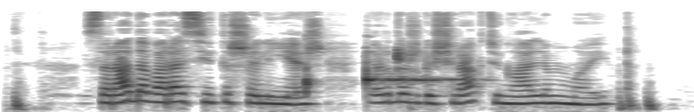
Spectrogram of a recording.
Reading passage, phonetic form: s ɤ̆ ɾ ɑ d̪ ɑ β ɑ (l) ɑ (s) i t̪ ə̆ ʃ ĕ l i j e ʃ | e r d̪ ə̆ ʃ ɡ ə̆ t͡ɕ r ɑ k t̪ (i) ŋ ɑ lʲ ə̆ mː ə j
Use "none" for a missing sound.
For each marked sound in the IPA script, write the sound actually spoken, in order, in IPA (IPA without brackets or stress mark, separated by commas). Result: ɾ, s, y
